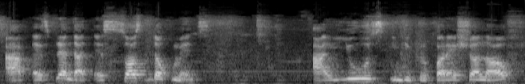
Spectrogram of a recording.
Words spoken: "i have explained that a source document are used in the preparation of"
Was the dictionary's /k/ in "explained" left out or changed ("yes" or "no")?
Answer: no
